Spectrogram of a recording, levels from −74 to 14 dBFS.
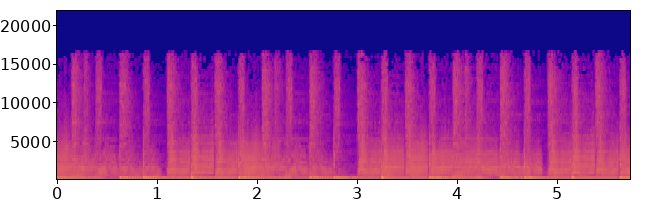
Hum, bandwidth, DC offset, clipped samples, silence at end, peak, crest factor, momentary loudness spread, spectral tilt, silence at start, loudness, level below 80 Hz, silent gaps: none; 17 kHz; under 0.1%; under 0.1%; 0 s; 0 dBFS; 14 dB; 3 LU; -3 dB/octave; 0 s; -16 LUFS; -18 dBFS; none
